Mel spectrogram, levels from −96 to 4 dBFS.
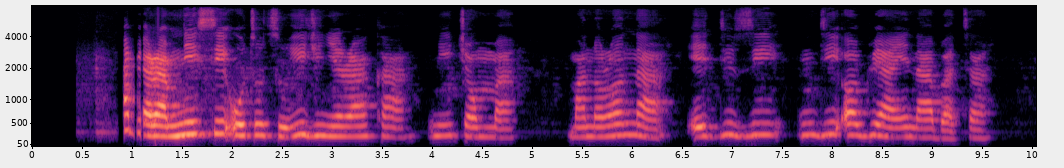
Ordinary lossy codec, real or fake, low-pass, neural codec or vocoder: none; real; none; none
